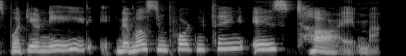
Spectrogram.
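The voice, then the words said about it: Poor Oprah impression, not deep enough. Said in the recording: “do my Oprah voice ... That was a terrible Oprah voice ... It was terrible ... I can't get that full deep sound”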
